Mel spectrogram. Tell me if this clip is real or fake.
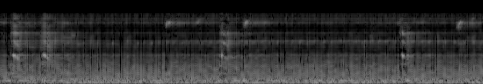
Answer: fake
